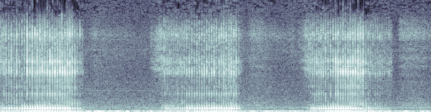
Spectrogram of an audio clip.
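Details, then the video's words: Lola, a sleepy female bulldog, snoring indoors: three long, rough breathing rumbles, each about a second long and roughly two seconds apart, with a hissy upper edge and a steady low drone beneath. "Lola the bulldog snoring"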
